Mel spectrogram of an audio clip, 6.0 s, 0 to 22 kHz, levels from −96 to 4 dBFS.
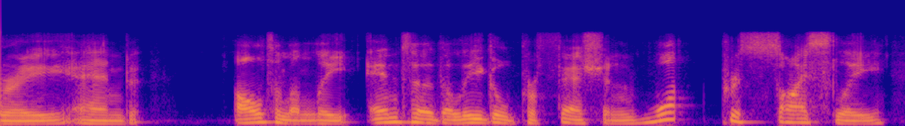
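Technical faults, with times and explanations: Throughout: AMR wideband (HD Voice) codec. The speech sounds rough and raspy, which fits one of the lowest rates, near 8.85 kbit/s, where the pulse-driven vocal tract model is starved of bits. Above 6.4 kHz the band is synthetic shaped noise, and nothing remains above 7.6 kHz.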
